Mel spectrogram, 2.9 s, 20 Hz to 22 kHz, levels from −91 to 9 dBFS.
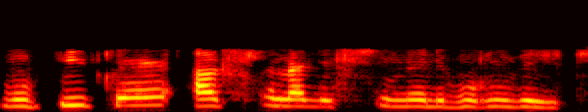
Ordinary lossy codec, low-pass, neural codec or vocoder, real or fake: none; 3.6 kHz; codec, 16 kHz, 4 kbps, X-Codec, WavLM features, trained on Multilingual LibriSpeech; fake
